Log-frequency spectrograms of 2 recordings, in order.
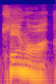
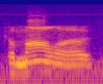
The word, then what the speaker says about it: Kamala: I think she's always pronounced it Kamala. I just call her Kamala after the wrestler. – Well, I'd always heard Kamala, you know, ever since You watched wrestling.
